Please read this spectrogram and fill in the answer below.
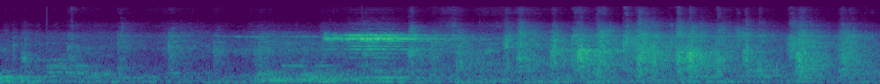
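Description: A small audience clapping, the claps growing denser about halfway through, with voices mixed in.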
